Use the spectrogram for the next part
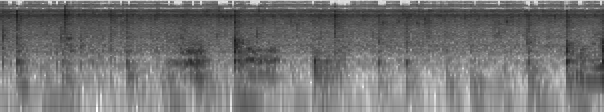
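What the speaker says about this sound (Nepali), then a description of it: "देख्नुहुन्छ यो चाहिँ लाइट ब्राउन गर्नु गरेर यसरी चलाउने." Chopped garlic fries in a pan and is stirred, giving a steady soft sizzle broken by repeated scraping strokes, close and without talk.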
